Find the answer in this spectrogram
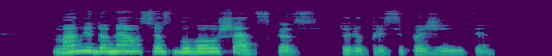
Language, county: Lithuanian, Utena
